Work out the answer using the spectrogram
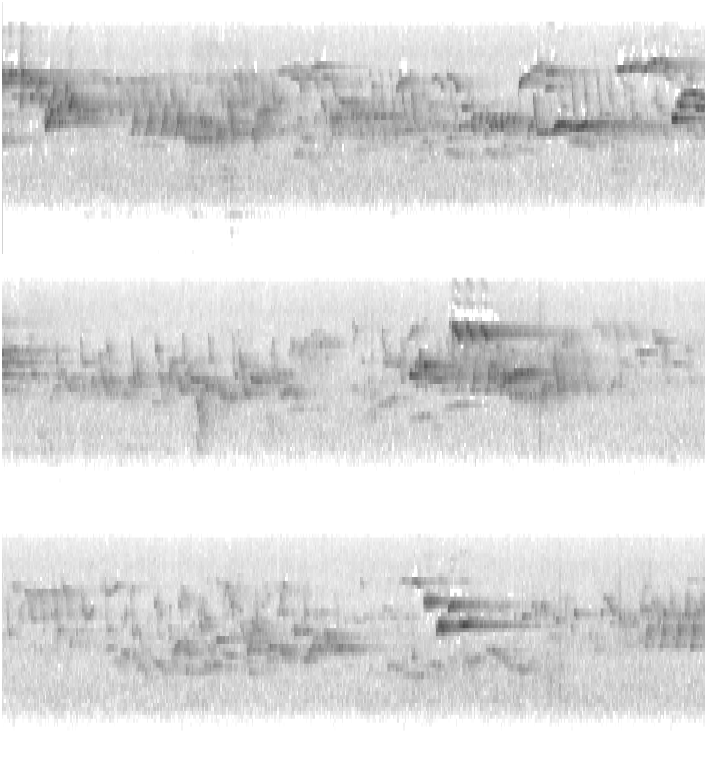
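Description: Songbirds singing and chirping in a busy chorus of warbles and trills, with louder bursts of song every several seconds.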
